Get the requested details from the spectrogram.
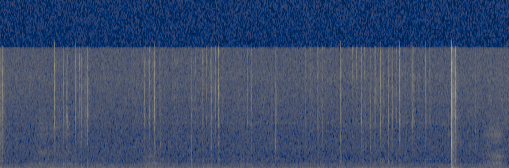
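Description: Keys click softly on a keyboard.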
